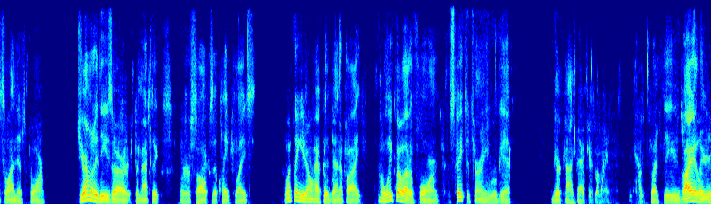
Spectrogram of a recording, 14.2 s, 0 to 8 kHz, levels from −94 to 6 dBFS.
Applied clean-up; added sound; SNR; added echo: neural mask model Resemble Enhance denoiser.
